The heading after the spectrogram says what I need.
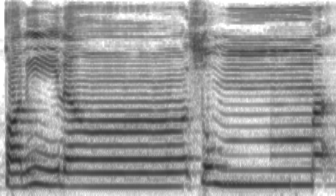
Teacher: ثم کے میم میں غنہ کریں گے اس لیے کہ نون اور میم پر تشدید ہوتی ہے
